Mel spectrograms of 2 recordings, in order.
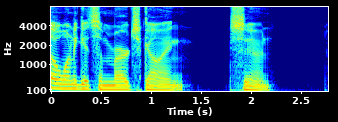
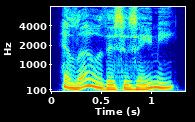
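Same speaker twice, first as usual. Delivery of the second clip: proper phone voice; 3 semitones higher, 4 dB louder than usual. Retold or imitated. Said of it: "Completely different voice".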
